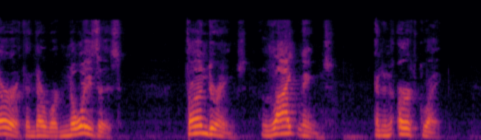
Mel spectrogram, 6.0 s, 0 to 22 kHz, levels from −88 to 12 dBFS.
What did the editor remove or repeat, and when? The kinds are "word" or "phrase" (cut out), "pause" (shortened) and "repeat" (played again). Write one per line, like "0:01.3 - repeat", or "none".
0:03.2 - pause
